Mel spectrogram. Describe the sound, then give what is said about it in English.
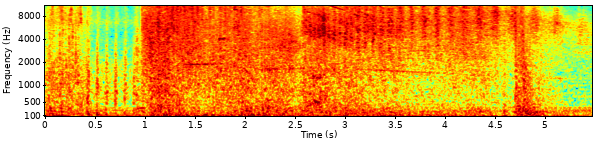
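In the film Die Hard, McClane's car smashes through a toll booth and launches into the air at a helicopter: a loud, chaotic burst of smashing and grinding debris, with sharp impacts flaring up again partway through and near the end. No one speaks. “McLean's car smashes through a toll booth, launching into the air straight at the chopper.”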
